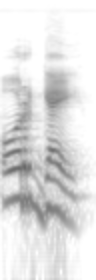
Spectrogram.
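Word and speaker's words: ὀργή: La palabra en griega para enojo se pronuncia orgay. Or gay. Una palabra medida rara, pero así es que se pronuncia.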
